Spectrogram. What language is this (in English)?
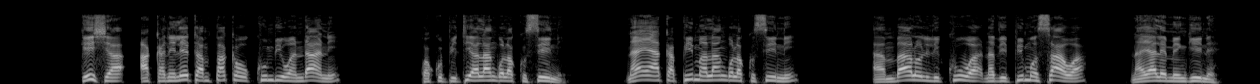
Swahili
